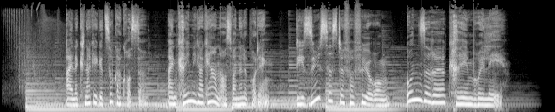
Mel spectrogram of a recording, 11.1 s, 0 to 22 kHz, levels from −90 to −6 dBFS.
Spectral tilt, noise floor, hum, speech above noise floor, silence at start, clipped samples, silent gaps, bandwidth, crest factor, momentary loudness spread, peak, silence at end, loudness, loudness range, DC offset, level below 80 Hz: -4.5 dB/octave; -50 dBFS; none; 38 dB; 0.4 s; under 0.1%; none; over 20 kHz; 14 dB; 10 LU; 0 dBFS; 1.05 s; -13 LUFS; 2 LU; under 0.1%; -26 dBFS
